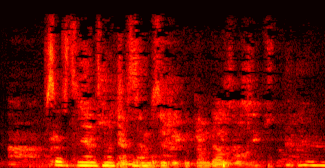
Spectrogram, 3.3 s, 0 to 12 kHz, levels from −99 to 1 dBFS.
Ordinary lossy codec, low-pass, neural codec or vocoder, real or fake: AAC, 48 kbps; 10.8 kHz; none; real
